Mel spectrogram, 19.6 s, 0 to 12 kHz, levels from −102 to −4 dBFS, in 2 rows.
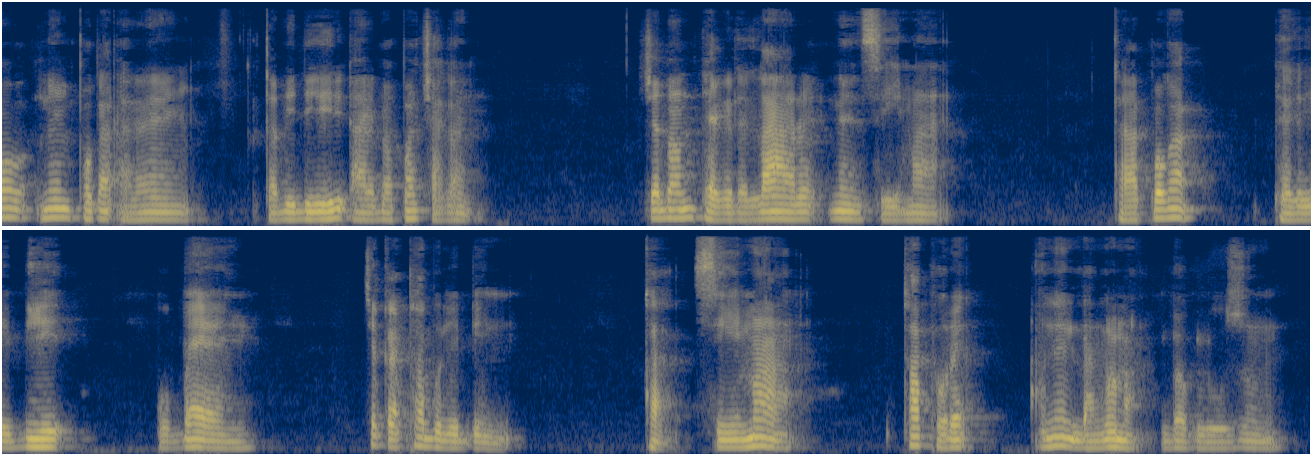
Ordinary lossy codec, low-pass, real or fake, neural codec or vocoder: AAC, 48 kbps; 10.8 kHz; fake; codec, 44.1 kHz, 2.6 kbps, SNAC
